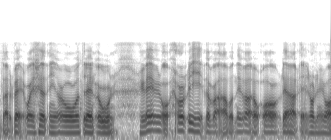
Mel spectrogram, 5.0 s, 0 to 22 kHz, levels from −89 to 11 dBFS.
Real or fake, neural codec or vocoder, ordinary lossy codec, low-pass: fake; autoencoder, 22.05 kHz, a latent of 192 numbers a frame, VITS, trained on many speakers; none; 7.2 kHz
